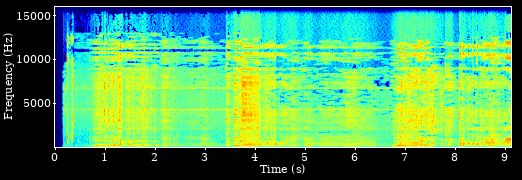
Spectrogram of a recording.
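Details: Southern elephant seal bull roaring among the houses at South Georgia in early spring, as winter snow leaves the hillsides and the first harem forms across the bay: deep, guttural, pulsing roars in three loud bouts separated by brief lulls.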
